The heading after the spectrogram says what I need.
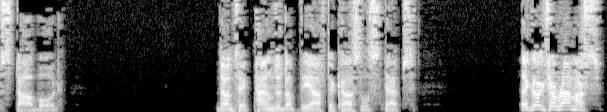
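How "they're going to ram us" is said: loud panicked warning; alarmed shout. Acted. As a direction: yell it in alarm. Ship about to ram them.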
